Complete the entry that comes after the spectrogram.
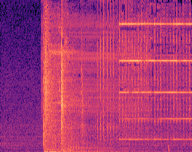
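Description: A telephone in The Stanley Parable starts ringing abruptly with a loud bell burst, then settles into a sustained, bright ringing tone that carries on steadily with no voices.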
